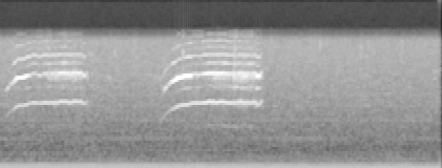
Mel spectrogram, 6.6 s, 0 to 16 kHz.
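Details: Nesting-burrow Atlantic puffin, Seal Island National Wildlife Refuge, Maine, 17 July 2018; two similar rising, harmonic, slurred calls roughly a second and a half long, spaced about two seconds apart, then quiet hum.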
